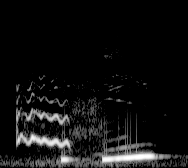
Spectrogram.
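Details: A siamang (Symphalangus syndactylus), inflating its throat sac, gives a wavering tonal hoot, then a deep resonant note sliding slowly upward.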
